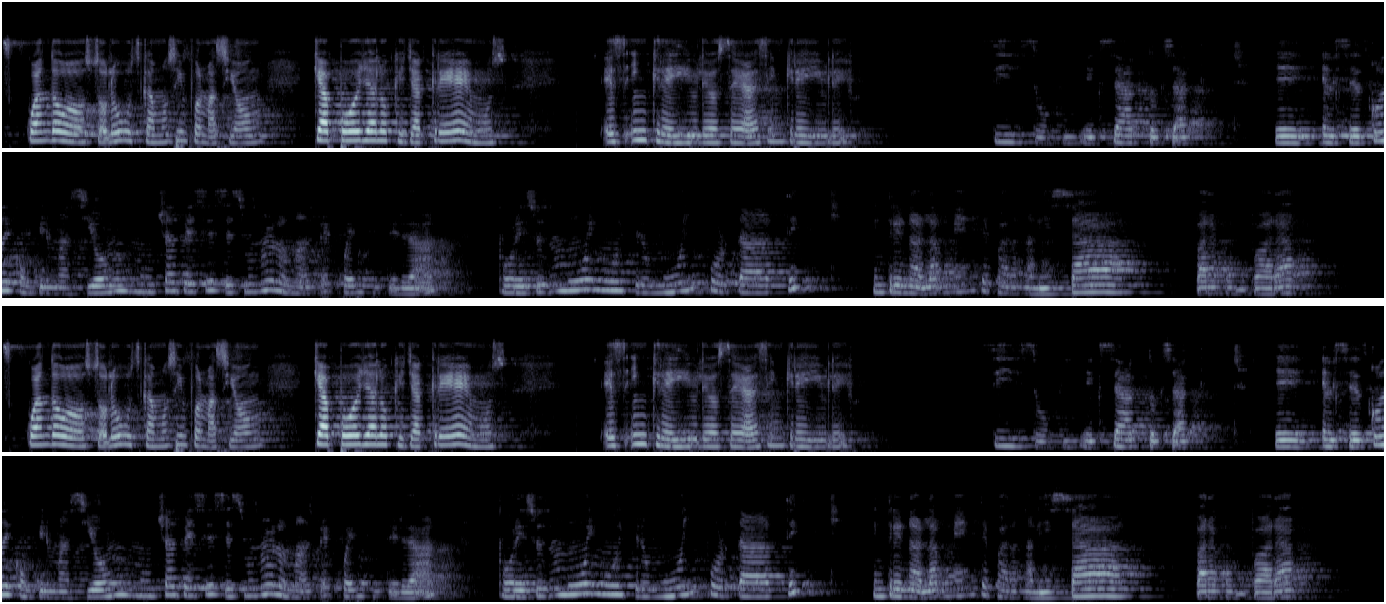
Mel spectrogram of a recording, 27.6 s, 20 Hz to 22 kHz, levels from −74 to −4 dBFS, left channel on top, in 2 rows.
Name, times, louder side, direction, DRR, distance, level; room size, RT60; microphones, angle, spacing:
voice 1, 0.0-5.5 6.0-8.5 26.2-26.3, equal, ahead, 7 dB, 1.3 m, -29 dB
voice 2, 9.9-11.9 12.3-12.4 12.7-18.1 18.8-21.8 22.1-22.2 22.5-25.1 25.8-26.7, right 1 dB, 20° right, 3 dB, 2.2 m, -36 dB
28.5 x 28.5 x 5.7 m, 0.90 s
head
